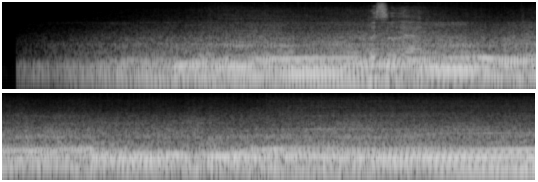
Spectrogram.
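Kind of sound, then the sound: vehicle, car engine revving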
